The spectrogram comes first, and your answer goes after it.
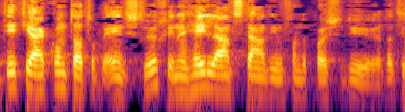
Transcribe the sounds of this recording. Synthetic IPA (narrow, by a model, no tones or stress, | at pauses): dɪtjaːɹkɔmt̚dɑtɔpejnstrɵχɪnənɦejlːaːtstaːdiəmvɑndəprowsədyːrədɑtɪ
